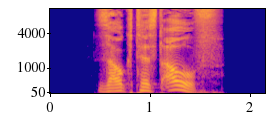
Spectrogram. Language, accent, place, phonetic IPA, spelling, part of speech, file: German, Germany, Berlin, [ˌzaʊ̯ktəst ˈaʊ̯f], saugtest auf, verb, De-saugtest auf.ogg
- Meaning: inflection of aufsaugen: 1. second-person singular preterite 2. second-person singular subjunctive II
